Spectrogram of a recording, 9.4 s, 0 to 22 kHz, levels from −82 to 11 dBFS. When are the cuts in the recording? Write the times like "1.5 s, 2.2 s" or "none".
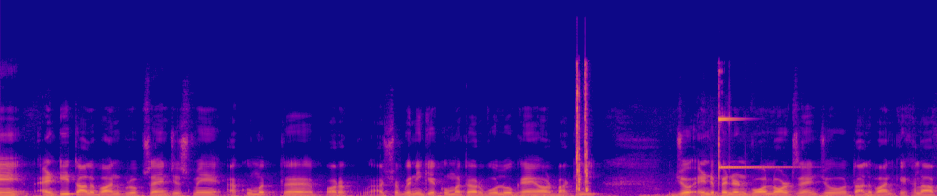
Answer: none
